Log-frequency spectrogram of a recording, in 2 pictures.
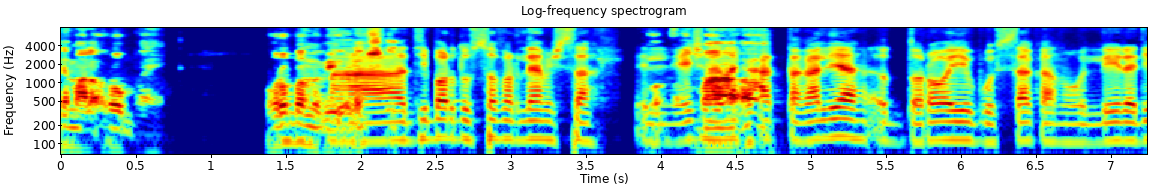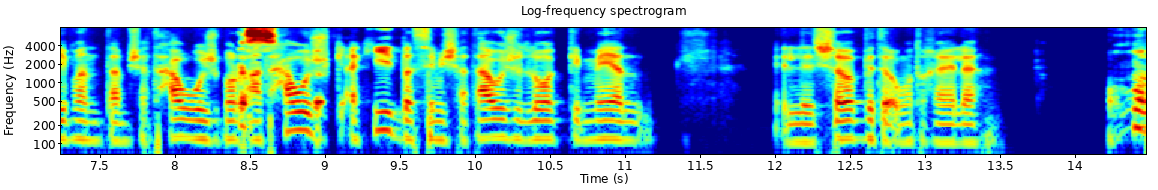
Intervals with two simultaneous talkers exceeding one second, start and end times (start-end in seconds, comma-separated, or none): none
